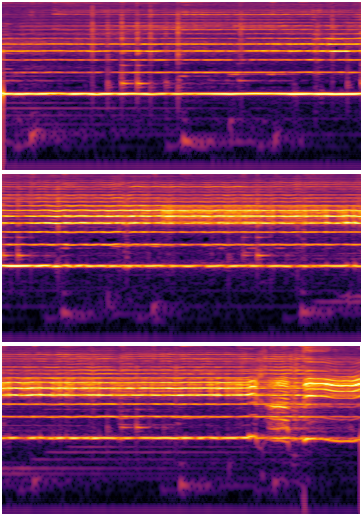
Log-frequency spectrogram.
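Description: Bengali devotional kirtan singing: a male voice holds one long, steady note that drops in pitch near the end, over instrumental accompaniment with a soft, repeating low drum beat.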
